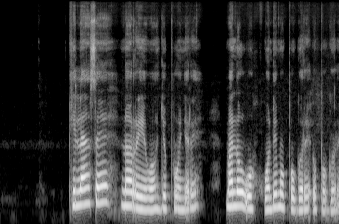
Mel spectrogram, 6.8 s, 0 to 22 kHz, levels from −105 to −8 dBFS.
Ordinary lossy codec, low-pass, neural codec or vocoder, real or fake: none; none; vocoder, 44.1 kHz, 128 mel bands, Pupu-Vocoder; fake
